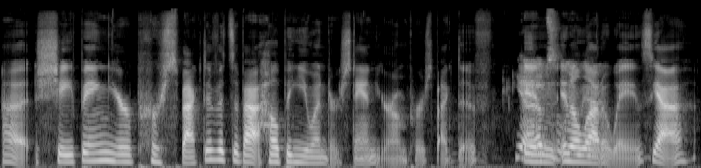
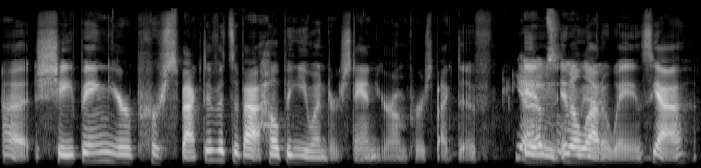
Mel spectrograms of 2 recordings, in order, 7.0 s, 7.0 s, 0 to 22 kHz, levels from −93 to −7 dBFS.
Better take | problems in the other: first | thin; somewhat; fading below 300 Hz

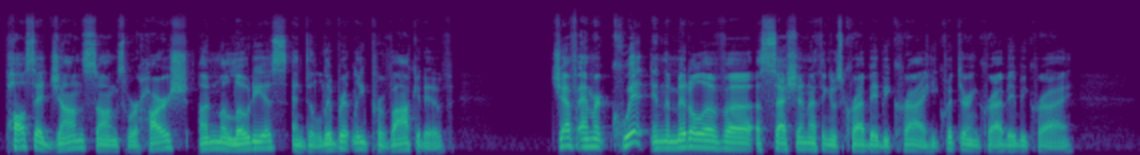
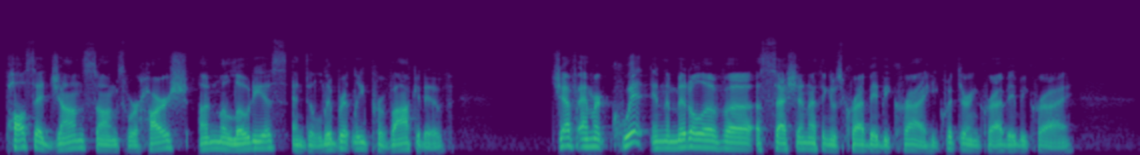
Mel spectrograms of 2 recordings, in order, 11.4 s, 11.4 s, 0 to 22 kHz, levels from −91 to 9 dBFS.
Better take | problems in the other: first | muffled; very; fading above 2 kHz

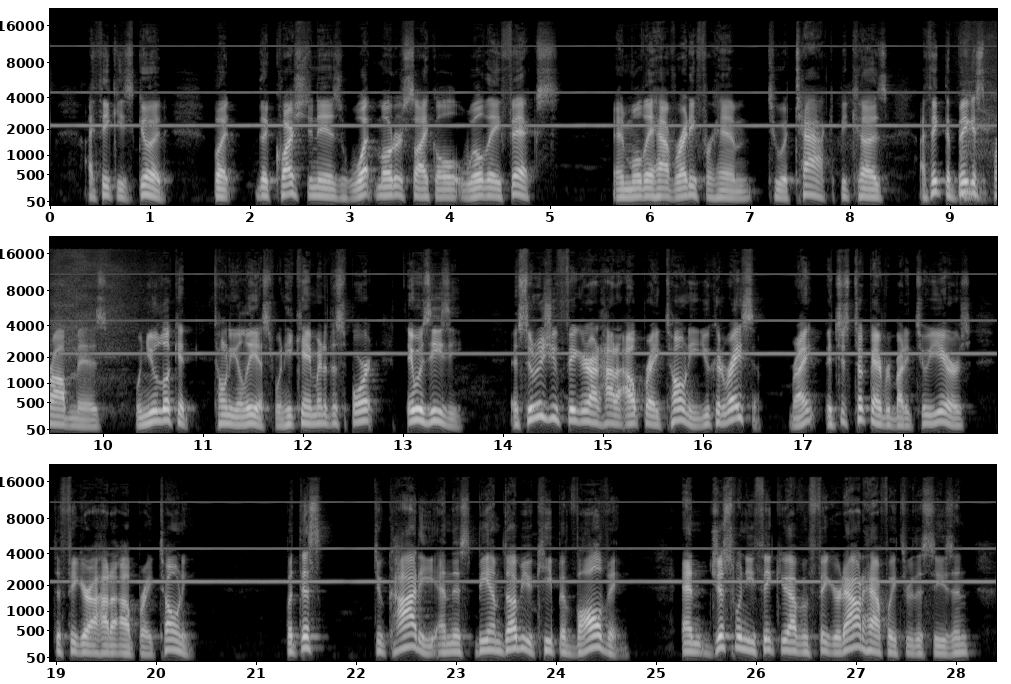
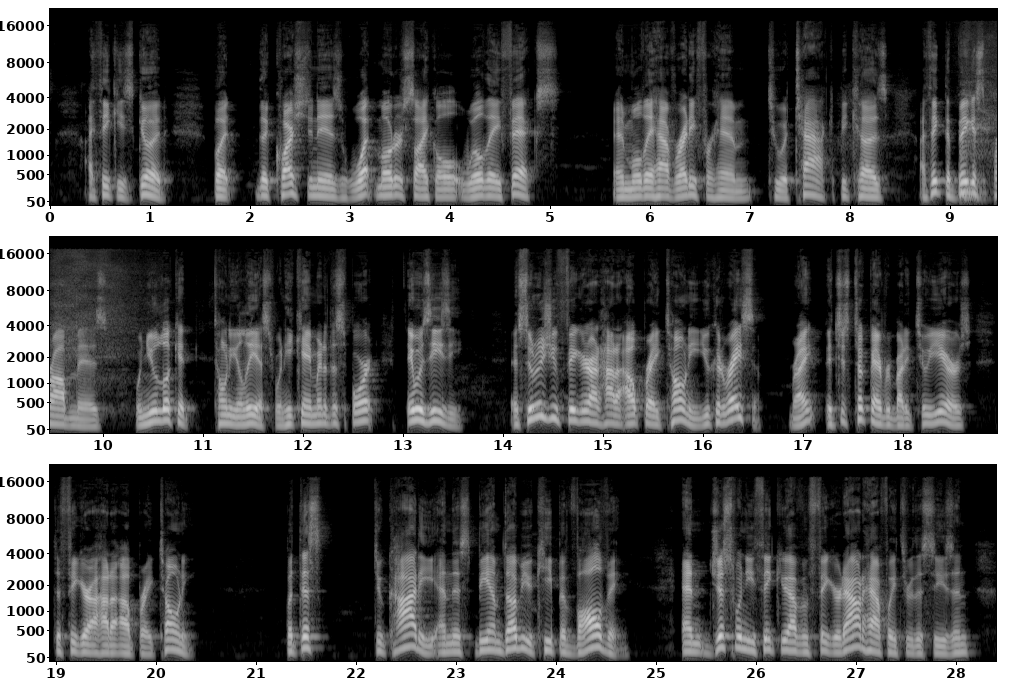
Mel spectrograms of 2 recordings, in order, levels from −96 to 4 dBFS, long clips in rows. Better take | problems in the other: second | high-pitched whine; noticeable; throughout; 2 kHz, 15 dB below the speech

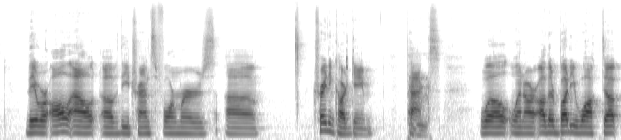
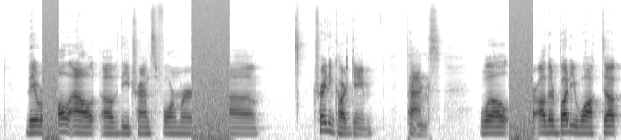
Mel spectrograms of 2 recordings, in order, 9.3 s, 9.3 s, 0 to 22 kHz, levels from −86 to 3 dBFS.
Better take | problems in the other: first | audio cutting out; filled with static; at 0.5 s, at 3 s for 0.5 s and at 7.5 s

